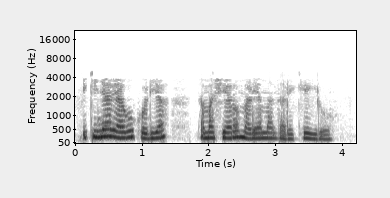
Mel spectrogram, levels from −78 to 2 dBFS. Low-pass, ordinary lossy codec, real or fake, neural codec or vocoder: 7.2 kHz; AAC, 16 kbps; real; none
